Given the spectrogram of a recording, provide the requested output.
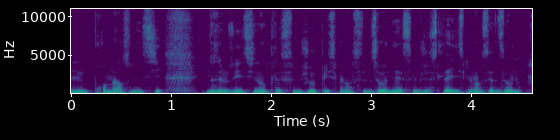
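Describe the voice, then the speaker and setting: A man's medium-pitched voice with a dark, mellow tone at a very fast pace. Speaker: gaming YouTuber. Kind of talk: gameplay tutorial commentary. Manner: halting, many fillers.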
